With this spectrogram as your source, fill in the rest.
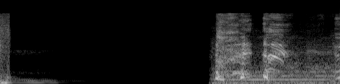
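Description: Dry coughing from a person in a television advert for Red Strepsils dry cough syrup: a short burst, about a second and a half of silence, then a louder, harsher run of coughs.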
